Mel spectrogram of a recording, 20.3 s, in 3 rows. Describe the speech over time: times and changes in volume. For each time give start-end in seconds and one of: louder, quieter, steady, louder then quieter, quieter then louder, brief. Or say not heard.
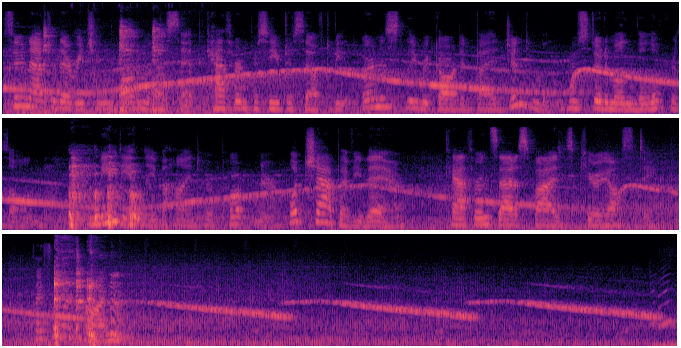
0.1-14.8 steady.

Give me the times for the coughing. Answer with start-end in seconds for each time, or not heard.
0.4-2.1, 7.2-8.2, 14.1-14.8.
